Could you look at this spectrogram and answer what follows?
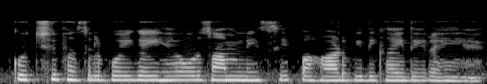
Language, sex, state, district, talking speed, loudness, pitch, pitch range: Hindi, male, Odisha, Nuapada, 170 wpm, -15 LUFS, 195 Hz, 185-205 Hz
